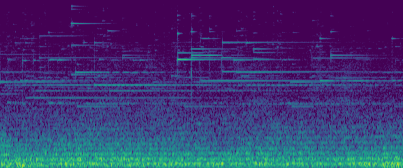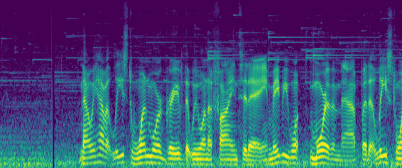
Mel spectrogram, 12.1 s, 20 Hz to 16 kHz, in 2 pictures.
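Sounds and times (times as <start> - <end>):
low steady rumble: 0.0 - 12.0
wind chimes ringing: 0.0 - 12.0.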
